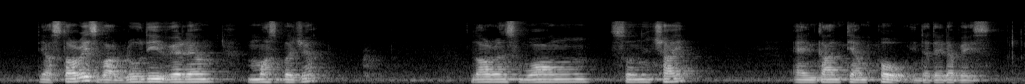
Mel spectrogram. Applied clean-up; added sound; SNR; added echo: none; none; none; none.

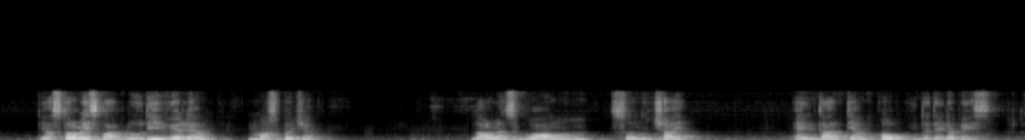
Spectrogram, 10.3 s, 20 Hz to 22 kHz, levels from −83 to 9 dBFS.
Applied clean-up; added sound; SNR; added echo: neural separator model SepFormer DNS4.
